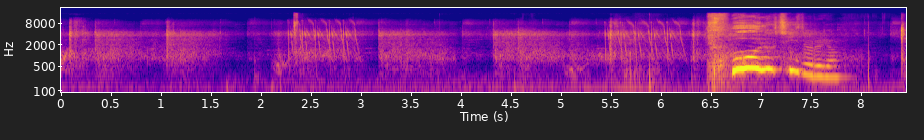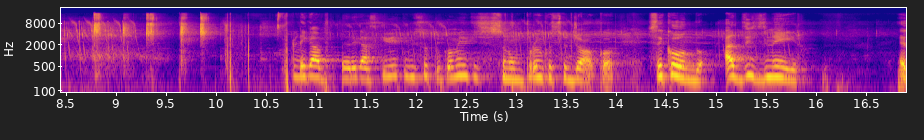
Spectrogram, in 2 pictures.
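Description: Video game blasts and zaps pop rapidly.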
